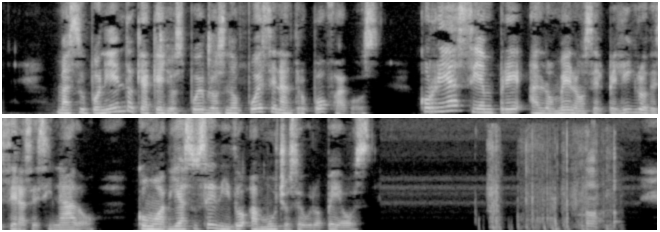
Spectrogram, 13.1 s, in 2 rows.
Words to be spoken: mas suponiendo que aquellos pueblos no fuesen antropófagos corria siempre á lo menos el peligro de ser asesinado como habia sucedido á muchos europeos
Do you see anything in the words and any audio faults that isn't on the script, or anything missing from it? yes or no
yes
